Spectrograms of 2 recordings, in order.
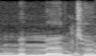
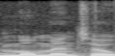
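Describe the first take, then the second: First: The first syllable sounds like 'meh'. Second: The first syllable sounds like 'moh'. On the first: The speaker calls it right. "I want to clarify Memento" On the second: The speaker calls it wrong. "not Momento, which is a very common mistake"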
